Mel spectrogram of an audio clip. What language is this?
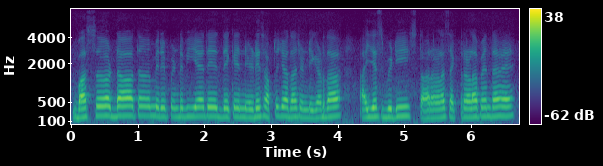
Punjabi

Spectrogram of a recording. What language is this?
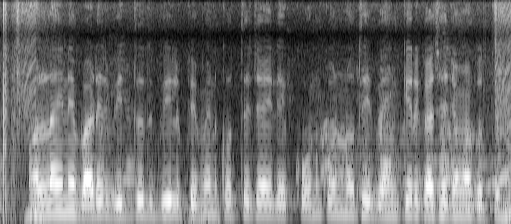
Bangla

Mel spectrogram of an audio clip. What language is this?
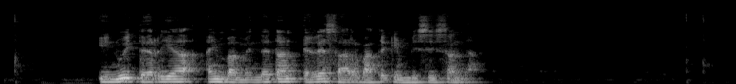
Basque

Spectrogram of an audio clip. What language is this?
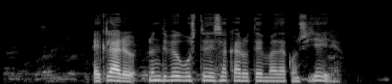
Galician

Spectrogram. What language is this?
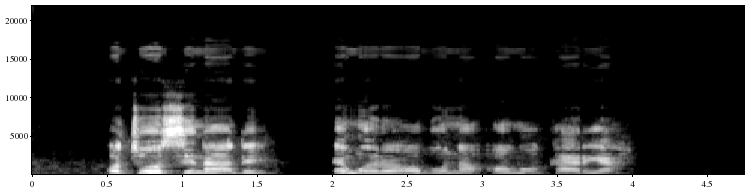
Igbo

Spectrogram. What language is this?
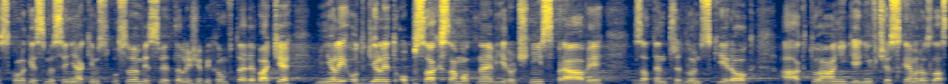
Czech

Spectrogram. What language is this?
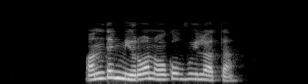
Mari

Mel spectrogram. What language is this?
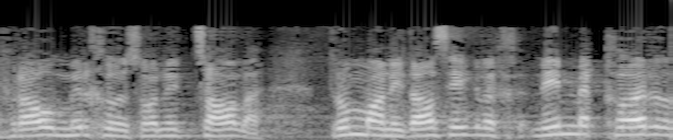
Swiss German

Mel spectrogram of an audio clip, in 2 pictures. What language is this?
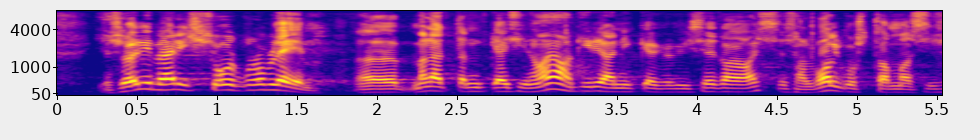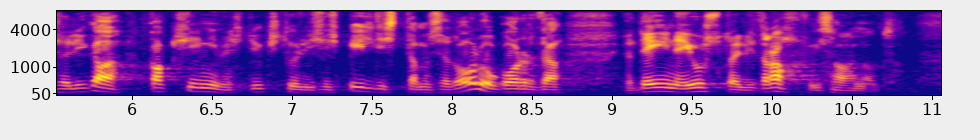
Estonian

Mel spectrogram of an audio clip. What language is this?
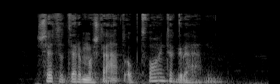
Western Frisian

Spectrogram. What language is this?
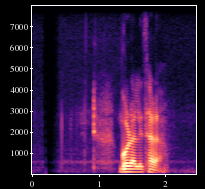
Bangla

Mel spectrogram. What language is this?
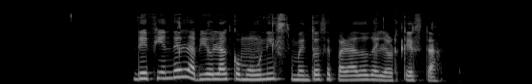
Spanish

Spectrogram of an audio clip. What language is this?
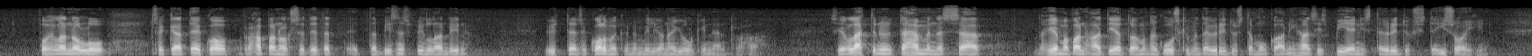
Finnish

